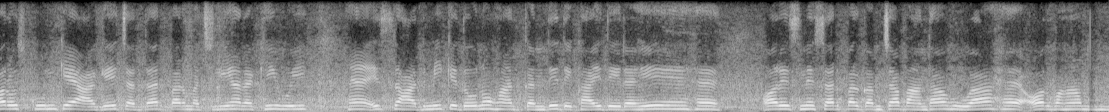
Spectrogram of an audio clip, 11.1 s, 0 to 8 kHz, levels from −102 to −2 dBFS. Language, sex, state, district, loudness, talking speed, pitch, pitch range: Hindi, female, Chhattisgarh, Rajnandgaon, -15 LUFS, 160 wpm, 235 Hz, 225-245 Hz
